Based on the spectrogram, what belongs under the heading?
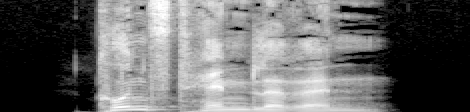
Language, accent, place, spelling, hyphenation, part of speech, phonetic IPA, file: German, Germany, Berlin, Kunsthändlerin, Kunst‧händ‧le‧rin, noun, [ˈkʊnstˌhɛndləʁɪn], De-Kunsthändlerin.ogg
- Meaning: female equivalent of Kunsthändler (“art dealer”)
